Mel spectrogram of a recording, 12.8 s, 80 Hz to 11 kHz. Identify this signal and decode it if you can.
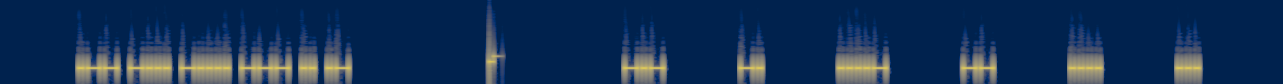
Morse code, heard as a keyed tone, about 28 wpm, spaced as for 14 wpm, 700 Hz. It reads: WB6OIA KN4MHS
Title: USA Call Signs - 6 Characters - 6x Character Spacing - 28wpm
